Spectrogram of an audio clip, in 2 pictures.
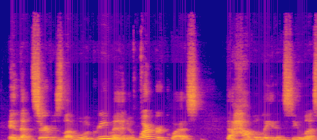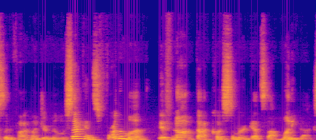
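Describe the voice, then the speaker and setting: A woman's voice: on the high side, recorded from a distance. Upbeat woman presenting in a roomy space. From Costa Rica. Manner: explanatory, upbeat, steady presenting. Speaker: conference speaker, chaos engineer. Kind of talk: recorded tech conference talk. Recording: roomy, mic set back from the speaker.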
